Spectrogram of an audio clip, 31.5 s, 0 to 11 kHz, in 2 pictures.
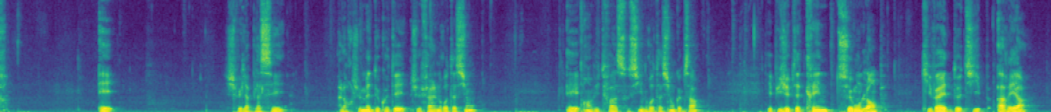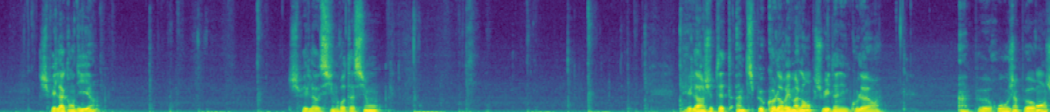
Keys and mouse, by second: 3.5 KP_7, 5.4-7.4 drag, 5.4 KP_3, 6.5 r, 7.7 KP_1, 8.7 r, 9.9-11.0 ctrl+alt+drag, 11.4-13.4 ctrl+alt+drag, 12.5 shift+d, 15.0 click, 16.4 s, 17.3 s, 18.7 KP_1, 19.6 r, 22.0 KP_7, 22.8-24.4 ctrl+alt+drag, 23.7 g, 24.6 r, 25.4-27.4 alt+drag, 26.8 s, 28.2 click.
